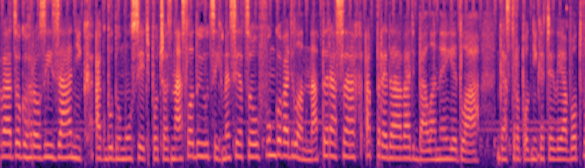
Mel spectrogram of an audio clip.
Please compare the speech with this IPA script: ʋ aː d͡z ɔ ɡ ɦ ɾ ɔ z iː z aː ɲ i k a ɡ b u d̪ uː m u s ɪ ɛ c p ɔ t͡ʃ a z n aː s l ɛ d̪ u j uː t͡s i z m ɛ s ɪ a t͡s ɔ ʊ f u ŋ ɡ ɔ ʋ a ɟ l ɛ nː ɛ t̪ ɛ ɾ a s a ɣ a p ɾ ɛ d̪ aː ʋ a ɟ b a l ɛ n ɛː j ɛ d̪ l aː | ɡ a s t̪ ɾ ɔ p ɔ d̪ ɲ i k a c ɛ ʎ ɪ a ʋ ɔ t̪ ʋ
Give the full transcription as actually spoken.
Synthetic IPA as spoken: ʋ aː d͡z ɔ ɡ ɦ ɾ ɔ z iː z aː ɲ i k a ɡ b u d̪ uː m u s ɪ ɛ c p ɔ t͡ʃ a z n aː s l ɛ d̪ u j uː t͡s i ɣ m ɛ s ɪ a t͡s ɔ ʊ f u ŋ ɡ ɔ ʋ a ɟ l ɛ nː a t̪ ɛ ɾ a s a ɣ a p ɾ ɛ d̪ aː ʋ a ɟ b a l ɛ n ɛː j ɛ d̪ l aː | ɡ a s t̪ ɾ ɔ p ɔ d̪ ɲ i k a c ɛ ʎ ɪ a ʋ ɔ t̪ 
